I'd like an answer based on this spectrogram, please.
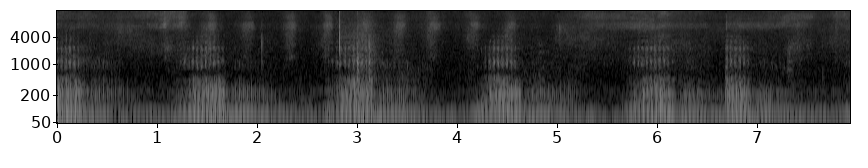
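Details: Maine Coon named Vasilisa purring as long nails massage and scratch her, binaural recording; continuous low rumble pulsing about every second and a half, with bright scratching strokes and an occasional tap on top.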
